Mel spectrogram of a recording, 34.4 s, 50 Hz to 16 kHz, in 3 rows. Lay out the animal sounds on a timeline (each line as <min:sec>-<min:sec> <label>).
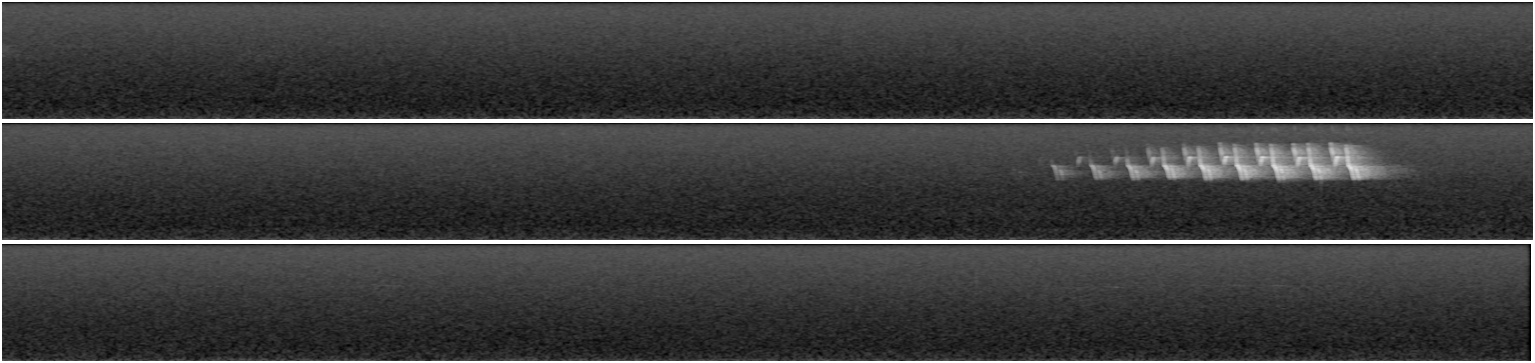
0:19.2-0:22.1 Ovenbird (Seiurus aurocapilla)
